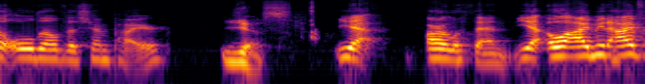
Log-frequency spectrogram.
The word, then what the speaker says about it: Arlathan: Let me put it this way: she didn't pronounce it the way I said it, and she didn't pronounce it the way you said it. Aleatham.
